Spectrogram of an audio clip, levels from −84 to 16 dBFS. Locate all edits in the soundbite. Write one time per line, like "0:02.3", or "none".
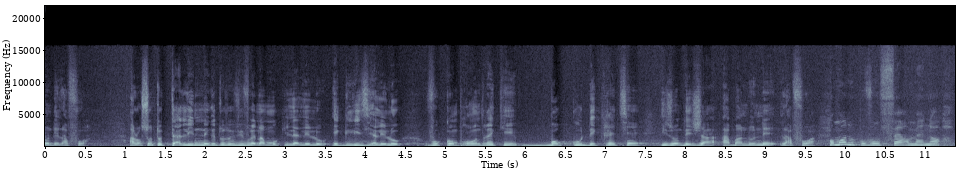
0:09.7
